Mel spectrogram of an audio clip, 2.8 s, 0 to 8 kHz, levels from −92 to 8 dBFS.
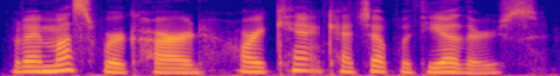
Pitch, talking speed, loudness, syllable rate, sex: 180 Hz, 280 wpm, -17 LUFS, 5.7 syllables/s, female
